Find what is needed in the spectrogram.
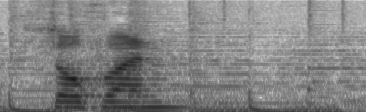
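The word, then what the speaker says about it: soften: party party फसन बांधना सो फन इसमें T silent है सो फन नरम करना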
